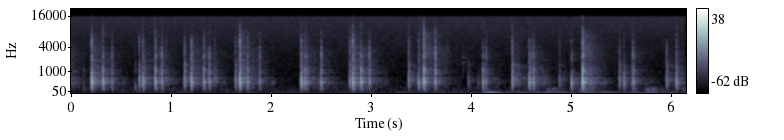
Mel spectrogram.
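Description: Fingernails tap and scratch across the lid and side of a closed, hollow white cardboard gift box. Quick, dry, hollow taps come in rapid clusters, each dying almost instantly, with a steady low-mid tone around 400 Hz and little deep bass.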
